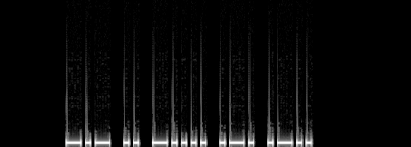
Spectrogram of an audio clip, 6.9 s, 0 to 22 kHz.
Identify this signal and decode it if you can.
Morse code, heard as a keyed tone, about 15 wpm, 700 Hz. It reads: KI6RL
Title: USA Call Signs - 5 Characters - Repeated 2x - 15wpm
